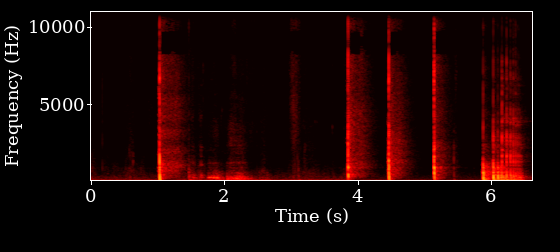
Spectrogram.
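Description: A wooden mallet thumps sharply into a leather glove.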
